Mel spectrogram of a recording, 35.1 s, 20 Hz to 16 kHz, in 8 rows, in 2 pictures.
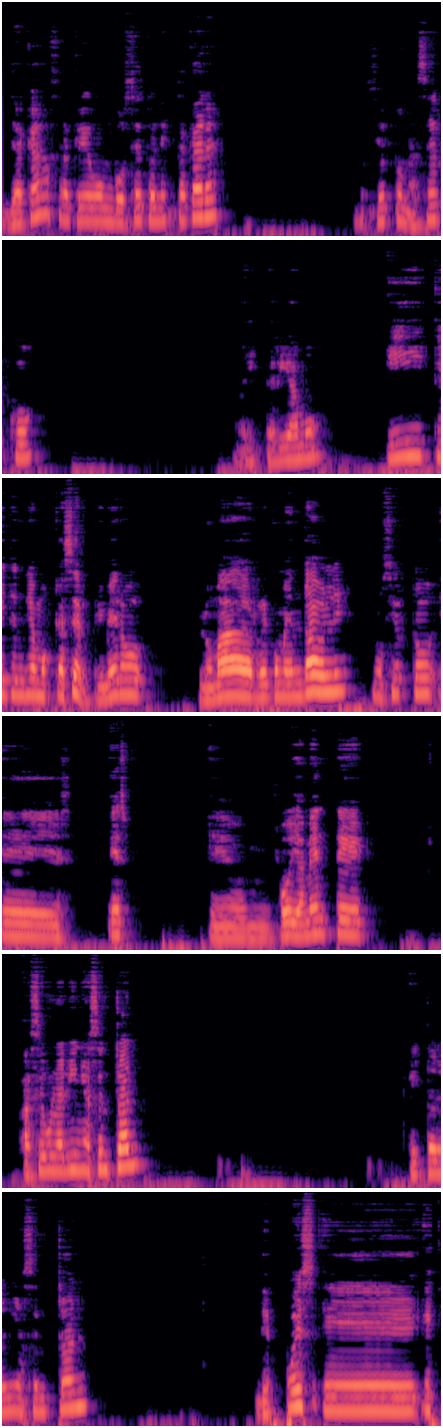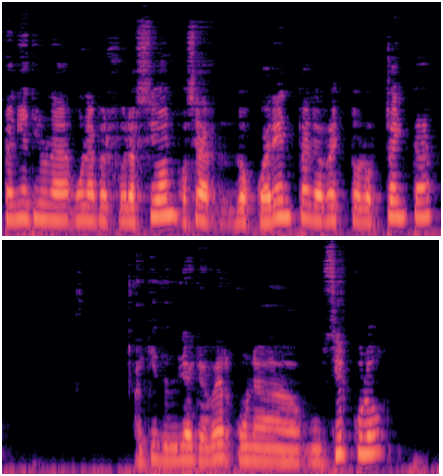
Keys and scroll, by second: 23.6 Escape, 31.9 c.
